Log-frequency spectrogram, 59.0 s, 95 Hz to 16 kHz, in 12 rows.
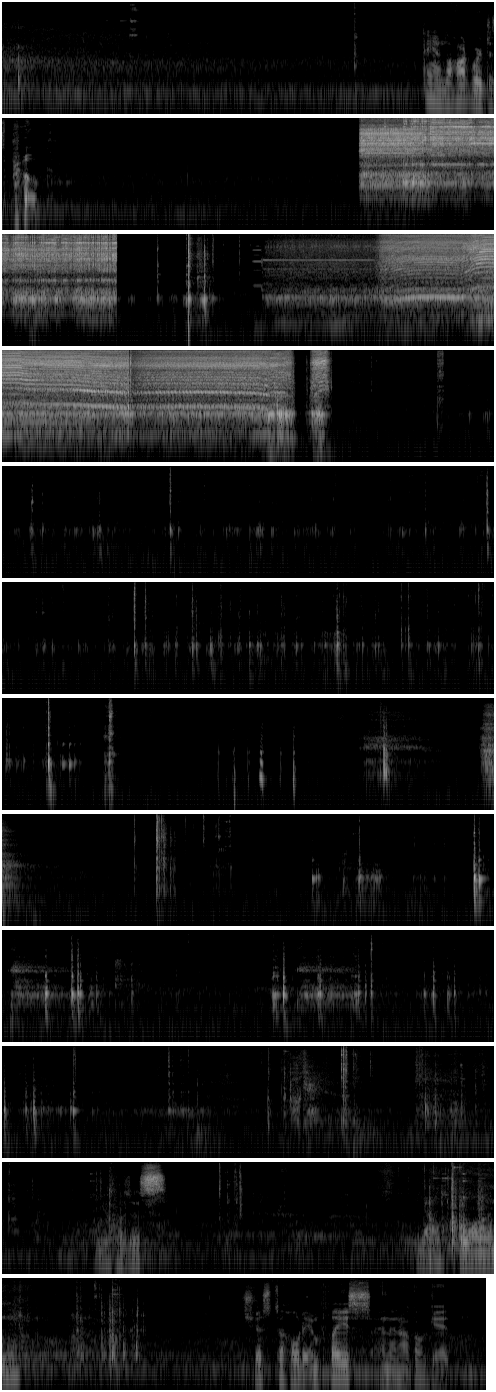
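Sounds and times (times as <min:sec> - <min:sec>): power drill whining: 0:08.5 - 0:11.0, 0:12.4 - 0:18.1.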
